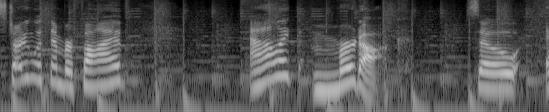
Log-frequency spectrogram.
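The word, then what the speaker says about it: Alex Murdaugh: Okay, it's starting with number five, Alec Murdoch. So, everyone thinks it's Alex Murdoch, but it's he's in South Carolina. Uh, he's the guy who murdered his wife and son.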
